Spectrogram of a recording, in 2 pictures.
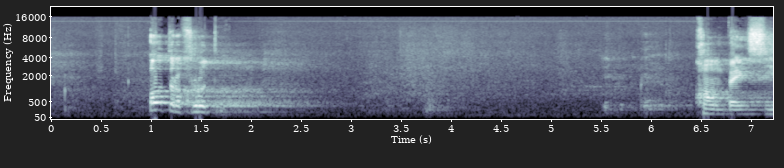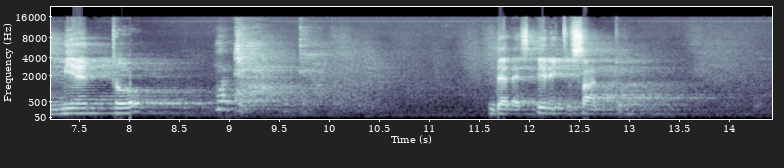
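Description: A man speaks slowly and solemnly into a microphone in a reverberant room.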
